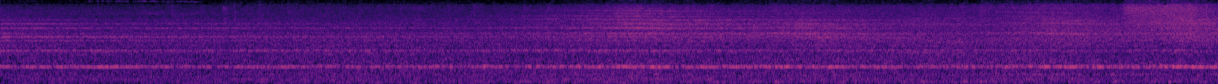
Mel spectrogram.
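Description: Inside a Renfe AVE high-speed train pulling into Zaragoza Delicias station, a steady low rumble of running gear carries a sustained tonal whine, moderately loud and unbroken, with no voices.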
